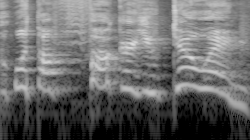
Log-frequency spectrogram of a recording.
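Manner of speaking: high, slow mock yell of an angry driver. Imitating the driver yelling at a pedestrian, high mock yell. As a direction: squeal it out like a furious motorist. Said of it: "He's like".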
